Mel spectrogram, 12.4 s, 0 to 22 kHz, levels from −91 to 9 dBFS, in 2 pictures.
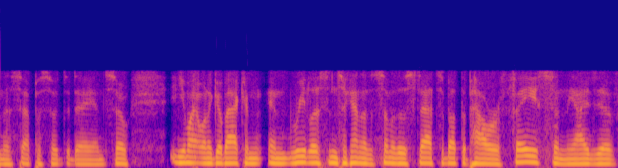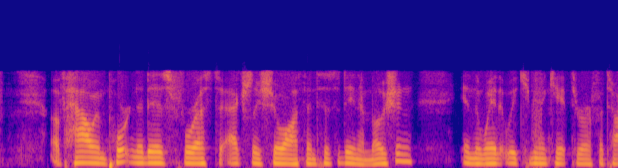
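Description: Speech, carried over a Bluetooth CVSD headset codec from start to finish. Everything above 4 kHz is missing, so the sound is narrow and boxy. The codec tracks the waveform one bit at a time with an adapting step, and the damage is plainly audible. Sharp, loud high sounds outrun that step and distort, s sounds come out scratchy, and a fine granular hiss sits underneath. The character fits a 64 kbps CVSD link.

Three short bursts of bit errors on a Bluetooth voice link break through. The first is at 1.93 to 1.99 s, after "today and so you" and before "want to go back". The second is at 5.39 to 5.58 s, after "about the power of" and before "the idea of of". The third is at 11.50 to 11.60 s, after "the way that we". Each sounds like a brief rushing crackle over the speech, not a loud click. In CVSD every bit carries the same small weight, and a flipped bit's effect fades quickly. The error rate sounds like roughly 1 to 2 percent. 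The middle burst is the longest.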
